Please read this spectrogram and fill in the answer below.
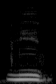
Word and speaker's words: Ms: also use মিস মিজ মিজ এটা উচ্চারণ দিয়ে দিয়েছে প্রোনাউন্স মিজ অর্থাৎ মিজ উচ্চারণ করতে বলছে এখানে মিজ জেড এর মত ওকে মানে সব নারীদের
